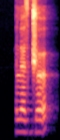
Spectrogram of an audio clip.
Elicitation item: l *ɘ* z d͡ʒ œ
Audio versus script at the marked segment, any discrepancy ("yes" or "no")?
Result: yes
